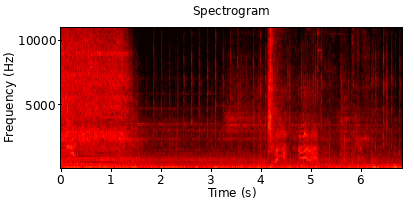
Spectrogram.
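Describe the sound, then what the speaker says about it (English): A chainsaw revs and whines in The Texas Chainsaw Massacre video game, loudest in the opening second and then continuing as a steady, fainter buzzing drone, with brief sharp noises and player voices now and then. "Brandon, I hear his chainsaw"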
